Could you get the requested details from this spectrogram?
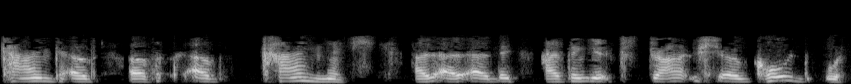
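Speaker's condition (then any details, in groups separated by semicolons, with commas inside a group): Cerebral palsy; present from birth, prevented playing sports growing up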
